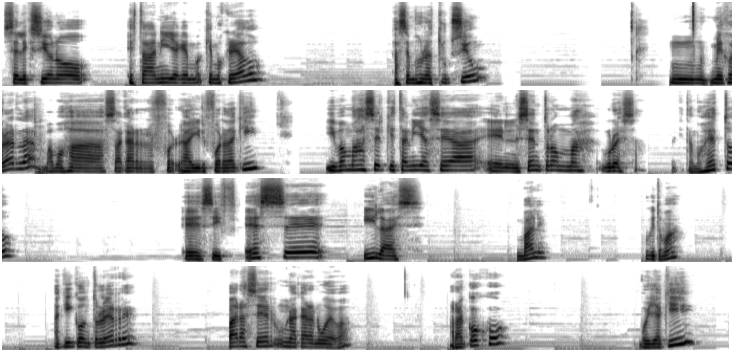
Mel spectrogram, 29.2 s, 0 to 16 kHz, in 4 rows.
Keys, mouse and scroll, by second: 3.7 e, 5.9 middle click, 6.4 middle click, 9.2 middle click, 9.6 KP_Divide, 10.1-11.0 scroll up 6, 11.0 middle click, 11.7 shift+middle click, 13.9 click, 14.9 right click, 15.5 alt+shift+right click, 15.6 alt+shift+right click, 16.1 middle click, 17.1 shift+s, 18.5 s, 20.8 s, 22.0 middle click, 23.5 ctrl+r, 25.0 middle click, 25.6 shift+middle click, 27.1 click, 28.4 alt+shift+right click, 28.8-29.1 scroll down 4.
